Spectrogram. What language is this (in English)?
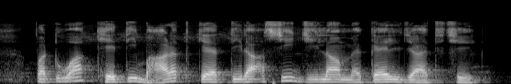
Maithili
